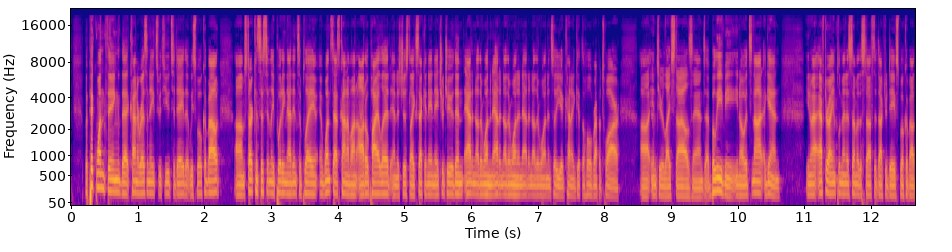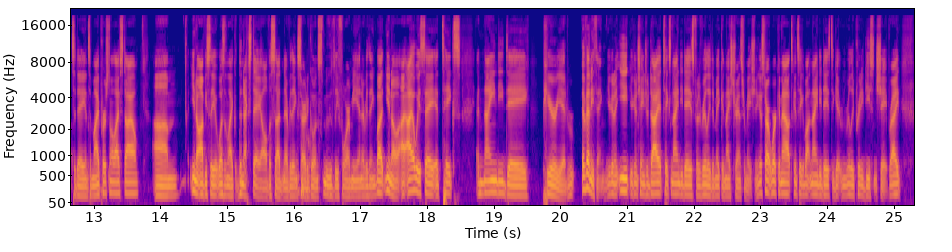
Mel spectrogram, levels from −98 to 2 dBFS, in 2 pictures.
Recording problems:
wrong speed and pitch; too fast and too high; 1.7 times normal speed

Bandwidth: 18.5 kHz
